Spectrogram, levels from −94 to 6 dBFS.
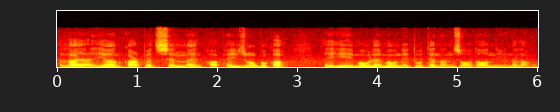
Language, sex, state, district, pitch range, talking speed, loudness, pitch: Mizo, male, Mizoram, Aizawl, 85-95 Hz, 210 wpm, -21 LUFS, 95 Hz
